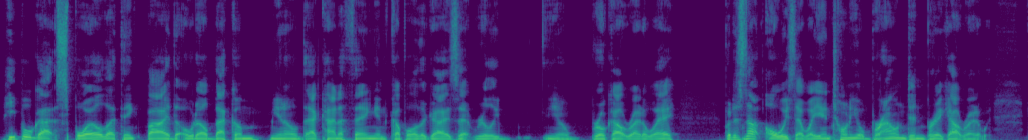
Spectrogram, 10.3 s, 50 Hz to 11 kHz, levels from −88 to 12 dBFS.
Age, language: 30-49, English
